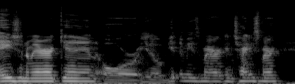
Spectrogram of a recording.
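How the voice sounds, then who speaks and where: The recording is very clean with a silent background, carrying a man's fairly high voice and lively intonation. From United States. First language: Spanish. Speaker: podcast host, author and adventurer. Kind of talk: solo commentary monologue. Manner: casual, with frequent fillers and restarts.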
